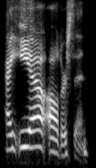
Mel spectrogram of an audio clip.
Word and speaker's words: Kaia Alderson: Did I pronounce it correctly? Kaia Alderson. Kaia. So it's 3 syllables.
